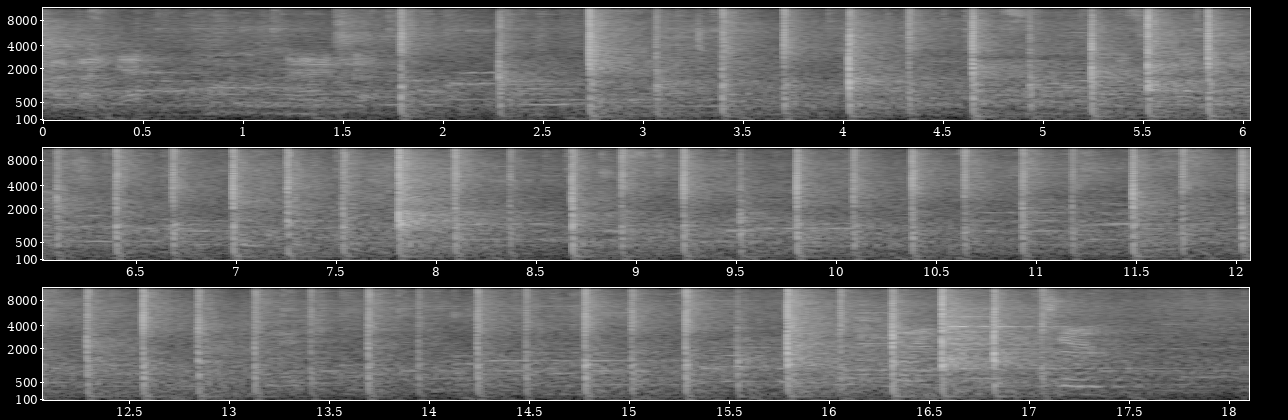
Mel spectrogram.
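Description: Boxing gloves punching focus mitts: a fast run of sharp smacks, about three a second, starting about two seconds in and stopping near the end.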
